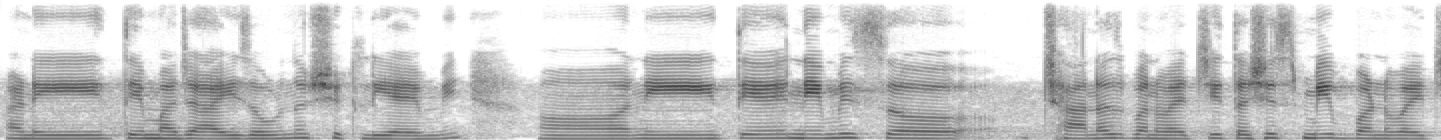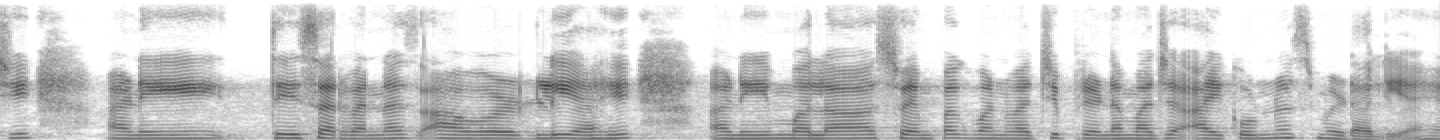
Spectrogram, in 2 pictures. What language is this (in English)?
Marathi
